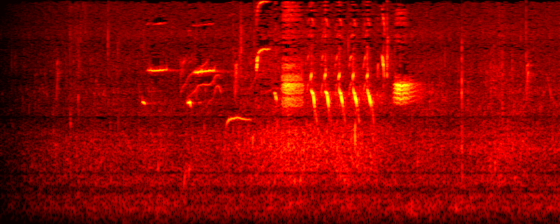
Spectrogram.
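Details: A song sparrow perched on a large beached log on the shore at Neck Point Park in the morning sings sharp, high opening notes, then a quick run of bright repeated notes ending in a buzzy flourish, over a steady rushing background.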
